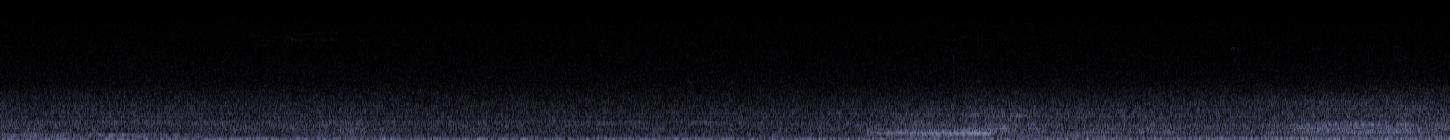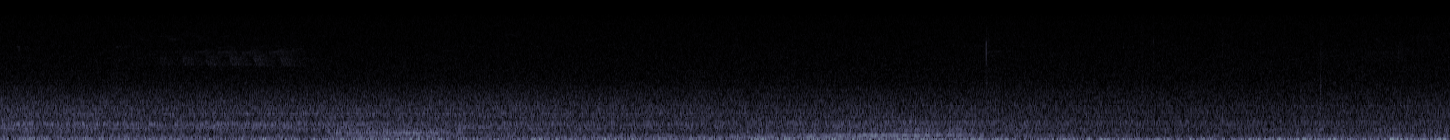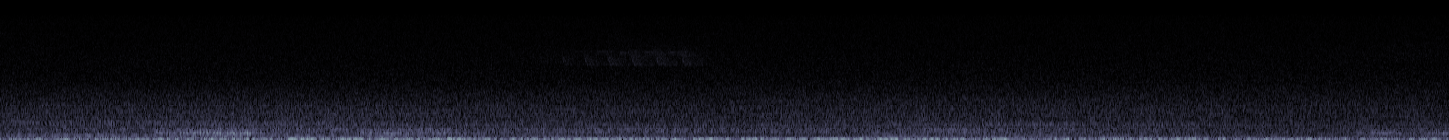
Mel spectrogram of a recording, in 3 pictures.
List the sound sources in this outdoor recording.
Bay-breasted Warbler, Hairy Woodpecker, Ovenbird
